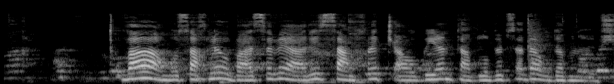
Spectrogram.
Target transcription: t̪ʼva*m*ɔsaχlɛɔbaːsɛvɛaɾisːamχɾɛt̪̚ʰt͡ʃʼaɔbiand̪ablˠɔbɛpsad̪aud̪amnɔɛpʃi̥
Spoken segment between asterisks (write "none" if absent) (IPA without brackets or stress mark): m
